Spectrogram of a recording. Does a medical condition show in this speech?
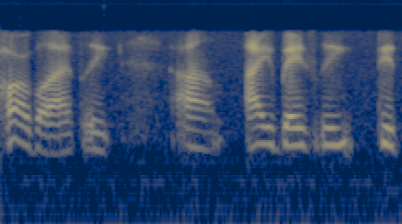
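Yes: ataxia; self-described disabled athlete, able to bike and climb.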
